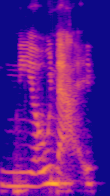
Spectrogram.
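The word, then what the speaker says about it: 牛奶: Tobias, it's Nionai.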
